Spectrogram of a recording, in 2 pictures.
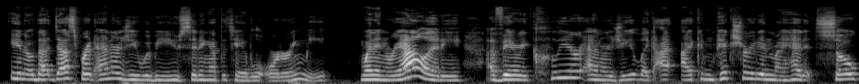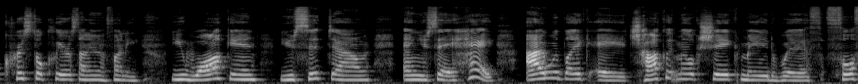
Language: English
